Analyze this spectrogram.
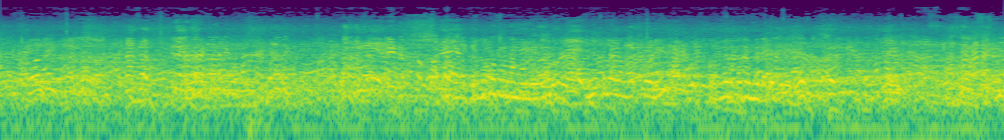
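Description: A dense crowd of men talks and shouts all around, close by.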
